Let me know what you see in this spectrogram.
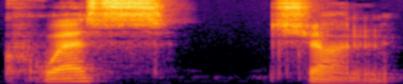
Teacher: El T suena como CH.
